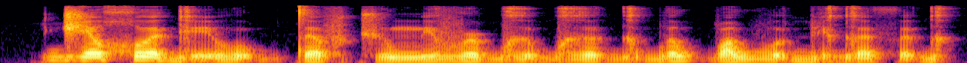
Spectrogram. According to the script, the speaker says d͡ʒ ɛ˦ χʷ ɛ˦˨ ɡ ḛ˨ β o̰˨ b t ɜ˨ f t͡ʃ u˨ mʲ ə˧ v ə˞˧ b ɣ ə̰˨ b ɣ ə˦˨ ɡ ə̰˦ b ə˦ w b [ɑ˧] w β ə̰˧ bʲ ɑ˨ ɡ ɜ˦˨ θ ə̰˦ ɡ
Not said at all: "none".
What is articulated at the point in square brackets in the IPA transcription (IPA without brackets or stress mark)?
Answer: ɑ˧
